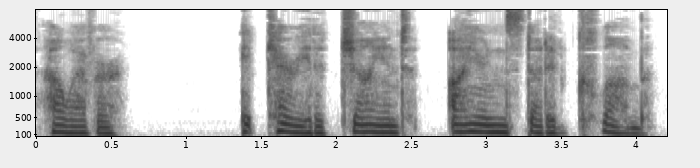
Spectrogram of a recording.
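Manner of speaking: ordinary delivery, nothing marked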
